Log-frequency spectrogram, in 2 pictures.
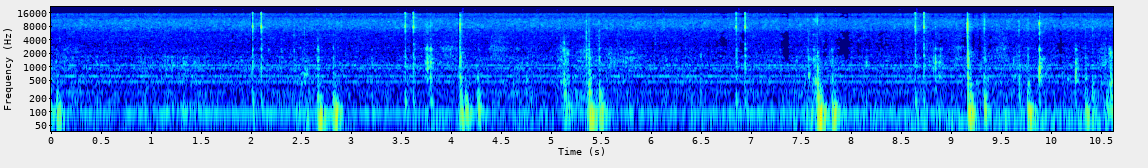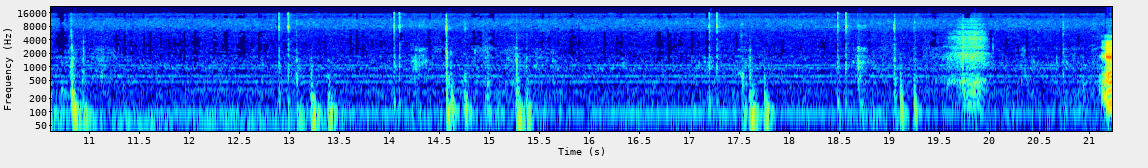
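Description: Quiet computer keyboard key presses and mouse clicks during 3D modelling work in Blender, scattered sharp taps at an irregular pace over a faint steady background hum, with no talking.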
